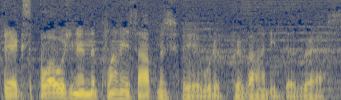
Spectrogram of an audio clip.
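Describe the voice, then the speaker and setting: A man playing a smooth, sceptical sci-fi crewman with a dry, dismissive delivery. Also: sits low, fairly quick, dark tone, soft background music, natural voice.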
